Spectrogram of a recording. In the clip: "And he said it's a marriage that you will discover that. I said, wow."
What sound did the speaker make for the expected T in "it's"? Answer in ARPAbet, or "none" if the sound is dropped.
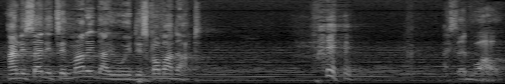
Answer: T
